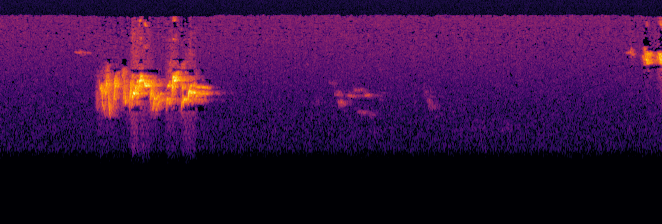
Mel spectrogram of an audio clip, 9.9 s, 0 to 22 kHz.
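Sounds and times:
European robin Erithacus rubecula song: 0:01.1 - 0:03.3, 0:04.7 - 0:06.7, 0:09.4 - 0:09.9.

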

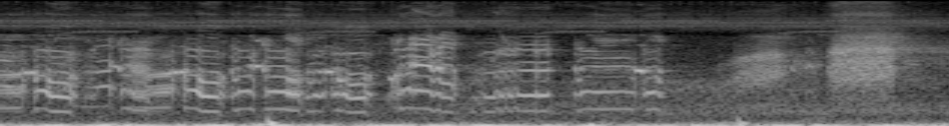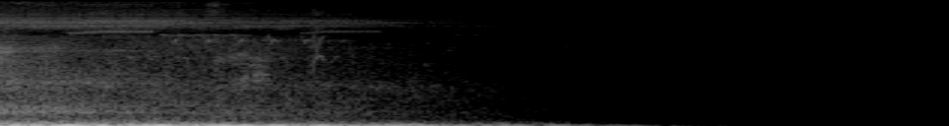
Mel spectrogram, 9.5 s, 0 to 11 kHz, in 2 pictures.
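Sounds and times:
bird clucking calls: 0:00.0 - 0:04.6.

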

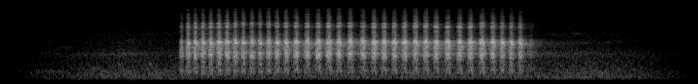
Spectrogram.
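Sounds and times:
faint background hiss: 0:00.1 - 0:06.9
Eurasian magpie Pica pica giving a harsh rattling chatter: 0:01.8 - 0:05.4.

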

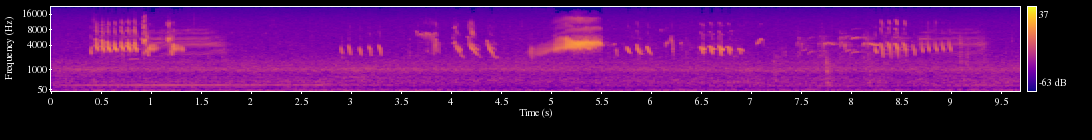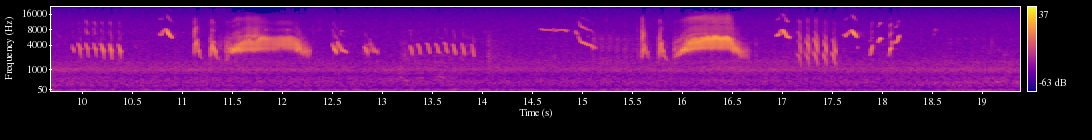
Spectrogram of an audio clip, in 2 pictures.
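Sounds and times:
European greenfinch trilled calls: 0:00.4 - 0:01.8, 0:02.8 - 0:14.0, 0:14.6 - 0:18.2.

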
